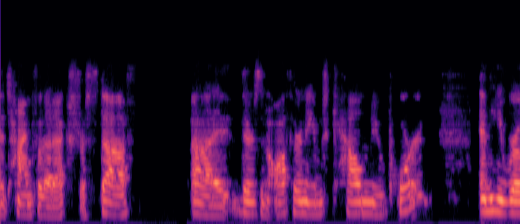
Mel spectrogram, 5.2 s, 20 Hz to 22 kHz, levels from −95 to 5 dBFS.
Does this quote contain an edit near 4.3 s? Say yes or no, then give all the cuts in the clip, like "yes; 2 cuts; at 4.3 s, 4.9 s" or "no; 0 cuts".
no; 1 cut; at 1.9 s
